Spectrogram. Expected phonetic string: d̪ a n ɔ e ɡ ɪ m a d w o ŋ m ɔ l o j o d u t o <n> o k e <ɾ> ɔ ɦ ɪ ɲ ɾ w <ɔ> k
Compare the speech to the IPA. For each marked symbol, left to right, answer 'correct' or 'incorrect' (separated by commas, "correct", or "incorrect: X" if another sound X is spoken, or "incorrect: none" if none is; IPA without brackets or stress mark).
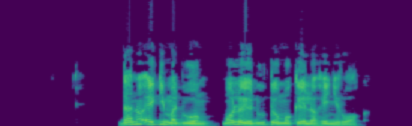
incorrect: m, incorrect: l, correct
